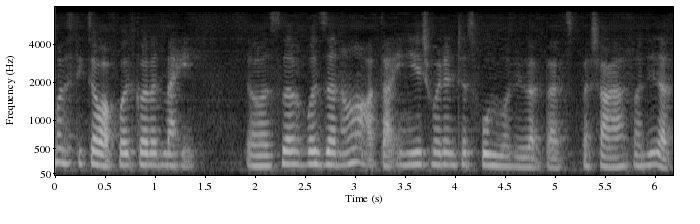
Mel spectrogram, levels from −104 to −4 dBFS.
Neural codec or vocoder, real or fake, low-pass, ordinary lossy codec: codec, 16 kHz, 0.3 kbps, FocalCodec; fake; 7.2 kHz; none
